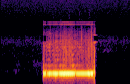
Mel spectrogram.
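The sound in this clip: Telephone dial tone before a phone call: a single steady mid-pitched tone that sounds alone for about two-thirds of a second, then stops abruptly.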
